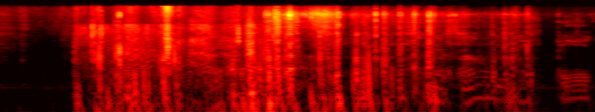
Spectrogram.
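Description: Handling noise on the camera's microphone: a dense run of rubbing, scraping and knocking that starts about half a second in and goes on for about three seconds. It comes as the device is moved and uncovered.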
